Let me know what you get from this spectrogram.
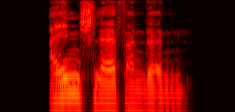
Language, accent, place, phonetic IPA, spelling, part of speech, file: German, Germany, Berlin, [ˈaɪ̯nˌʃlɛːfɐndn̩], einschläfernden, adjective, De-einschläfernden.ogg
- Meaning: inflection of einschläfernd: 1. strong genitive masculine/neuter singular 2. weak/mixed genitive/dative all-gender singular 3. strong/weak/mixed accusative masculine singular 4. strong dative plural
